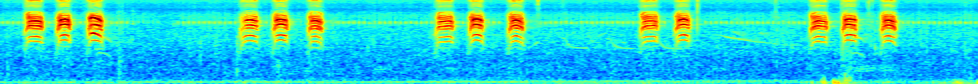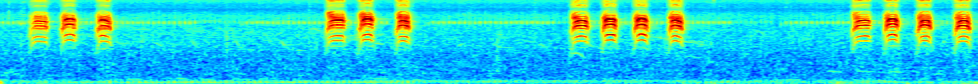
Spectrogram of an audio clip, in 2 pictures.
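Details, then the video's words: Chestnut-bellied seed finch chick calling constantly near a brown adult. High, pure, clipped peeps in quick sets of two to four recur steadily through the recording, with low hum and a brief thump. "Curió Pardo cantoria Trola / Curió Pardo Trolinha"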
